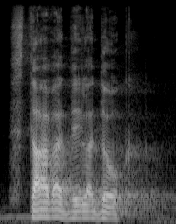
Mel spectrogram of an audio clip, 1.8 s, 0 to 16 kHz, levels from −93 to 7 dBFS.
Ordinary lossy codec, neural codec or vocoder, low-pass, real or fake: none; vocoder, 44.1 kHz, 128 mel bands, Pupu-Vocoder; 14.4 kHz; fake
